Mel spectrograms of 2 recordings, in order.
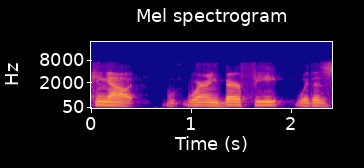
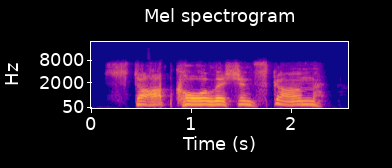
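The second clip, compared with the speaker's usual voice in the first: big, large voice, ringing and echoing; 3 semitones higher than usual. The game master voices a voice heard echoing through the ground: large booming voice. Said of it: "you hear a large booming voice that echoes".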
